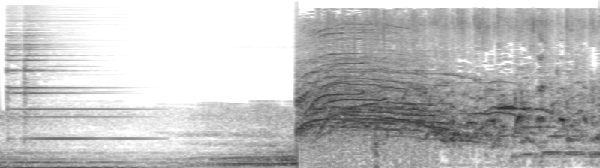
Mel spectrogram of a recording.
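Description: A bright bell-like ding rings out and fades over about two seconds, the sound effect of the subscribe button being clicked. About halfway through, a loud crowd of children cheering and shouting comes in and holds.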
